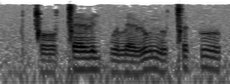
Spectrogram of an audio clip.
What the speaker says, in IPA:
ǀ ɔ˨ ǀ ɛ˦ ɭ i˦˨ p ʊ˨ l ɛ˨ ɭ u˦ n ʊ˨˦ ǀ ə˦ k ʊ˦˨

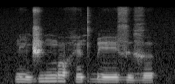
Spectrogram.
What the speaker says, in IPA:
ɾ ĩ˨ d͡ʒ ɨ˦ ŋ ɔ˦˨ h ɛ̃˧ t ɓ eː˧ z ɨ˨ ɣ ə˧

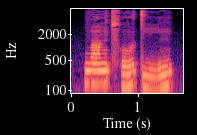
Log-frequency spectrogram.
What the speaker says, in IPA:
w ɑ˥ ŋ t͡sʰ o˧˥ ʊ̯ t̪ i˨˩˦ n

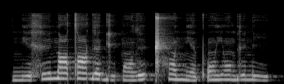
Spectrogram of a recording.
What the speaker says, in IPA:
nʲ e˨ x y˦ n a˦ tˤ ɛ˦ ɡ ɛ˧ ɡ i˨ p ɔ̃˨ z y˦ ǁʰ ɔ̃˧ nʲ ɛ̃˨ pʼ õ˦ j õ˦ ɡ y˦ n i˧

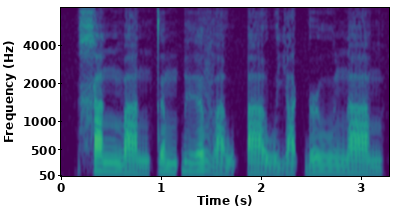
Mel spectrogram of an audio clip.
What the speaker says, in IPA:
x a˧ n m a˨˩ n t̪ ə˧ m ɓ ɨ˧˥ ə̯ v a˨˩˨ w ʔ a˨˩ w j a˨˩ k̚ ɹ u˧ n a˧ m

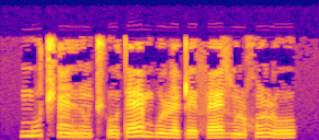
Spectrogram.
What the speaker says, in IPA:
m u t͡ʃʼ æ̃ r ũ t͡ʃʼ o t æ m b o ɭ æ ʈ ɛ f æ ɮ ũ ɭ χ ũ ɭ o

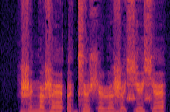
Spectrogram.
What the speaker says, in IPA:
ʐ e ŋ ɜ ʐ ɛ ʔ ɘ d͡z ɘ ʃ ɛ ɭ ɛ ʐ ɛ̰ ɕ e ɕ ɛ

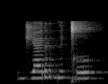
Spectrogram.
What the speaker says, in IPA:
d͡ʒ æ r d̪ e ɡ͡ǀ o

